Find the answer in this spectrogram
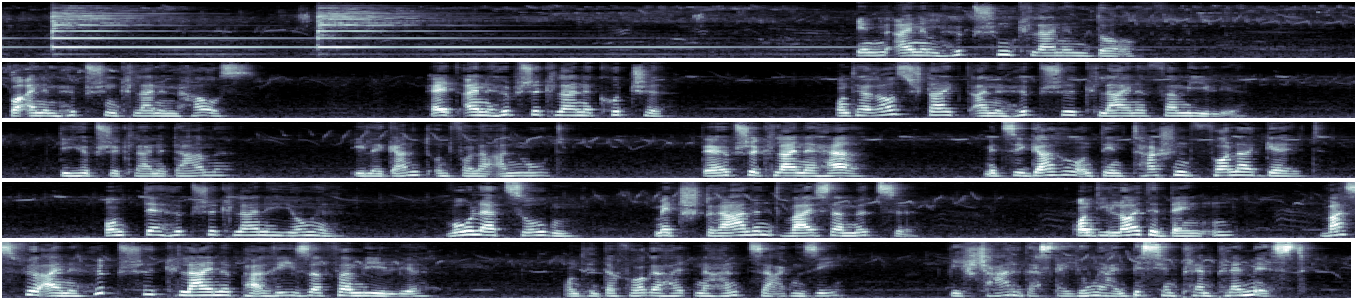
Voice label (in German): sprecher demo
